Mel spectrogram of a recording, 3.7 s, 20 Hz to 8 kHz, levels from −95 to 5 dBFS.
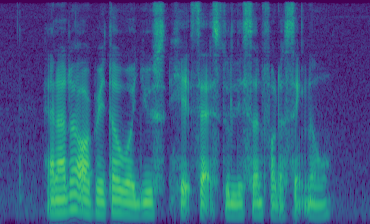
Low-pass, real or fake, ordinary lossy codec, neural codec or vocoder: none; real; none; none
